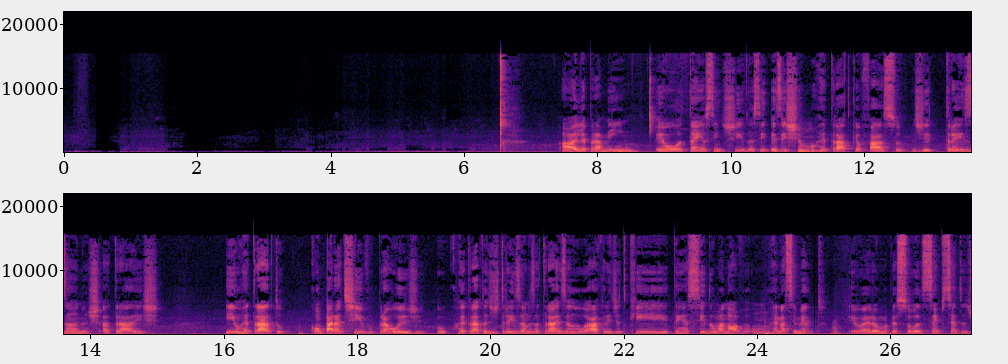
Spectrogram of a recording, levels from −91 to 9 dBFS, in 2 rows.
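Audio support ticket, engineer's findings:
No audible defects found in the speech signal; level, continuity and channel behaviour look stable across the whole recording, so no component points to a fault.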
